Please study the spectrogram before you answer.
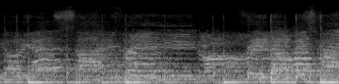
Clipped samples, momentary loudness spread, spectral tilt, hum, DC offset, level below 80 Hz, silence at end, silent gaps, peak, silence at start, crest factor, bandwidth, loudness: under 0.1%; 6 LU; -7 dB/octave; none; under 0.1%; -42 dBFS; 0 s; none; -4 dBFS; 0 s; 16 dB; 13 kHz; -22 LUFS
